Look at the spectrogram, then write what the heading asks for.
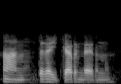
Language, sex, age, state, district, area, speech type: Malayalam, male, 18-30, Kerala, Wayanad, rural, conversation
